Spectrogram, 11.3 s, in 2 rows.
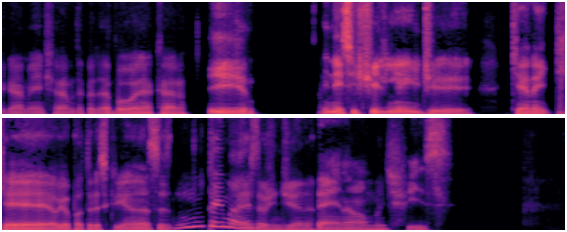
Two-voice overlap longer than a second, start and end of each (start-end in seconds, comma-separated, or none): none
